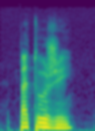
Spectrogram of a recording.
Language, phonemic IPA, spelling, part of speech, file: French, /pa.to.ʒe/, patauger, verb, Fr-patauger.ogg
- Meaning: 1. to paddle around, splash about 2. to squelch around, wade through (in mud, in wet terrain) 3. to flounder around (in mud or snow) 4. to flounder, get bogged down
